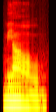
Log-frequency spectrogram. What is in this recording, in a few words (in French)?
"miao4", chinois; Cours de Chinois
